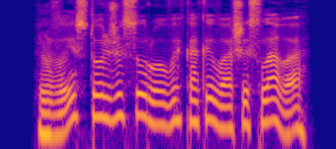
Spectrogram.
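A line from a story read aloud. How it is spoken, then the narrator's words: Caustic tone. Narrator (Russian): едким тоном проговорил суперинтендант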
